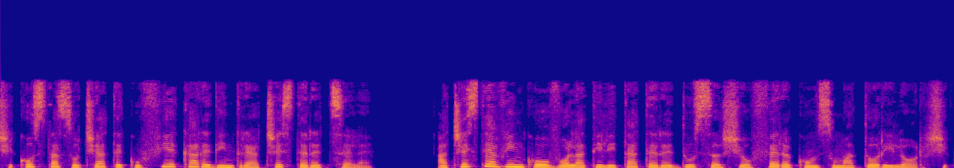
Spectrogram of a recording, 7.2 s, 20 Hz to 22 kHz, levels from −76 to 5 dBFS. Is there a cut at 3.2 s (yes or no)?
yes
